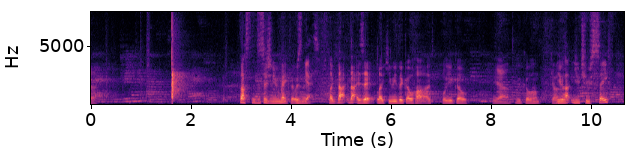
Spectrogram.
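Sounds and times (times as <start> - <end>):
low murmur of voices: 0.0 - 10.6
single hand clap: 1.6 - 1.9
speech: 3.0 - 10.5.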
